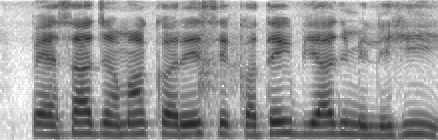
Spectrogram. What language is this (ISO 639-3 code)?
hne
